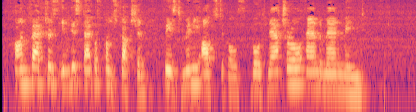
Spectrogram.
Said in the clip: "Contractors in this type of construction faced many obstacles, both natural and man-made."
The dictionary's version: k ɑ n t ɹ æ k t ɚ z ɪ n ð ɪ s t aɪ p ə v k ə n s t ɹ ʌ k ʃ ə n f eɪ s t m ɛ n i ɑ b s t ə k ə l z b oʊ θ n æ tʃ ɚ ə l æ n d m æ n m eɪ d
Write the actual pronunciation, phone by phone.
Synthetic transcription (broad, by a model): k ɑ n t ɹ æ k t ɚ z ɪ n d ɪ s t aɪ p ə v k ə n s t ɹ ʌ k ʃ ə n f eɪ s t m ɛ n i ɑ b s t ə k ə l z b oʊ t n æ tʃ ɚ ə l æ n d m æ n m eɪ d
